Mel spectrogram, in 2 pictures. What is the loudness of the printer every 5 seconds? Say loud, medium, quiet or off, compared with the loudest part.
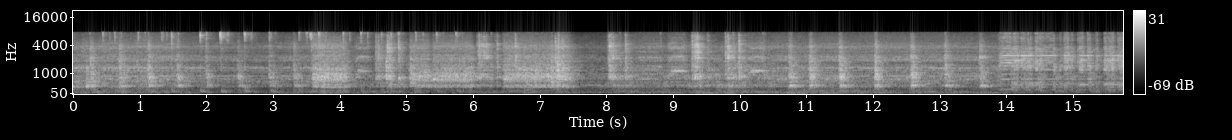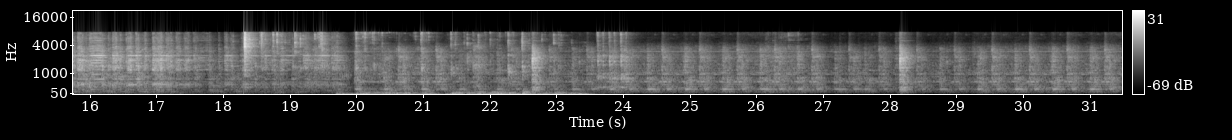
loud, loud, loud, medium, medium, medium, medium.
